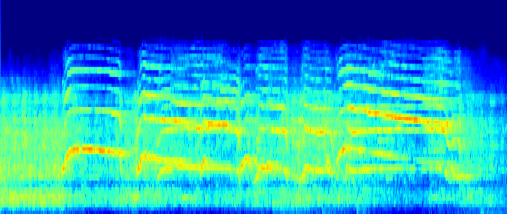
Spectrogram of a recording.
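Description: Fire-engine siren sound effect over a rumbling engine. It starts suddenly, then several overlapping siren tones rise, hold and fall in sweeps of about a second each, and it fades out near the end.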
